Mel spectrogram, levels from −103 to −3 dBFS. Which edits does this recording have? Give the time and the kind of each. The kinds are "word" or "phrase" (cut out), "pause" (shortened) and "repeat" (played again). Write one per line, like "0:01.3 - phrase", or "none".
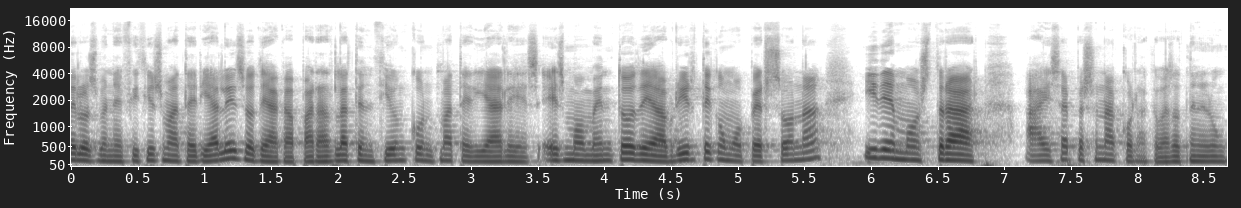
0:02.7 - word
